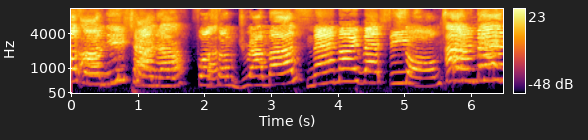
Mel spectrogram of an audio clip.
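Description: A child singing unaccompanied, a run of short, high-pitched phrases with brief pauses between them.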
